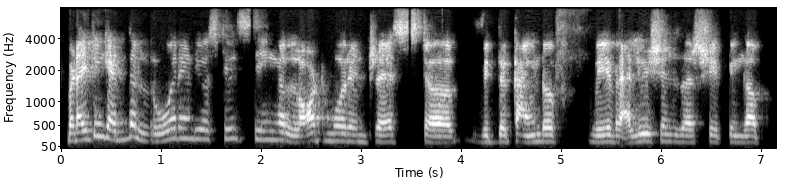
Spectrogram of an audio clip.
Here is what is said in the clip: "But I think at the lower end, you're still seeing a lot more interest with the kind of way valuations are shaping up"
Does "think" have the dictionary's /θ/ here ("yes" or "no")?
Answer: no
